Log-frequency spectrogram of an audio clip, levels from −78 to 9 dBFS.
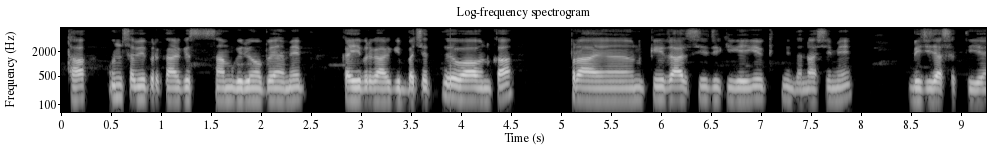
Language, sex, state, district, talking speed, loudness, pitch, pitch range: Hindi, male, Uttarakhand, Uttarkashi, 180 wpm, -17 LUFS, 130 Hz, 125-140 Hz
